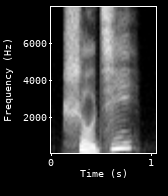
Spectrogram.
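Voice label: "shou3 ji1", Chinese; HSK; HSK2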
